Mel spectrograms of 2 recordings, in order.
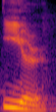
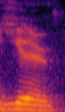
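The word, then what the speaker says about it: year: इसको वैसे तो मोस्ट ऑफ दी स्टूडेंट्स कैसे प्रोनाउंस करते हैं वो है ईयर। ई से स्टार्ट करते हैं इ। ई फॉर इमली। ठीक है जी? लेकिन इसका जो एग्जैक्ट प्रोनाउंसिएशन है वो होता है ईयर। क्या होता है? ईयर। तो अगेन यह किससे स्टार्ट होता है? य से।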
